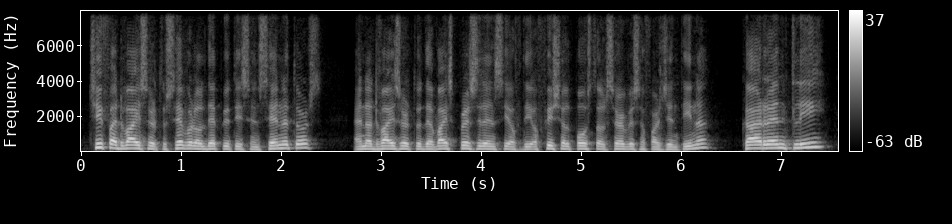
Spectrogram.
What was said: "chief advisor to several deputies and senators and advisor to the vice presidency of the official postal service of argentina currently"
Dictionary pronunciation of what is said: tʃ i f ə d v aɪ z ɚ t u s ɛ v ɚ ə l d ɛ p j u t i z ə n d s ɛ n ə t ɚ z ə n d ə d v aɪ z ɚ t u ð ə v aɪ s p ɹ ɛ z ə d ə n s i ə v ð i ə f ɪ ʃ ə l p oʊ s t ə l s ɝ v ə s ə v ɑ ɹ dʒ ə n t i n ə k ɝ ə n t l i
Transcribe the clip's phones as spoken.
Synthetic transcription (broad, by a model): tʃ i f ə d v aɪ s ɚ t u s ɛ v ɚ ə l d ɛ p j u t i s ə n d s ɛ n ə t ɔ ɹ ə n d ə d v aɪ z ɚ t u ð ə v aɪ s p ɹ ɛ s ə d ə n s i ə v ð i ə f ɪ ʃ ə l p oʊ s t ə l s ɝ v ə s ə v ɑ ɹ dʒ ə n t i n ə k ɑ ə n t l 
